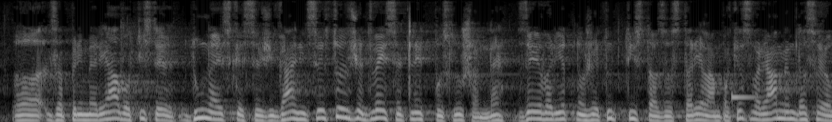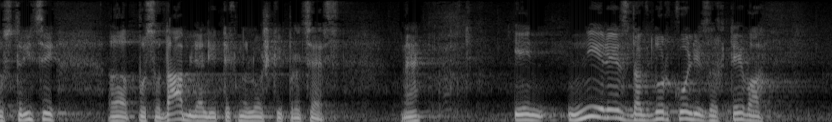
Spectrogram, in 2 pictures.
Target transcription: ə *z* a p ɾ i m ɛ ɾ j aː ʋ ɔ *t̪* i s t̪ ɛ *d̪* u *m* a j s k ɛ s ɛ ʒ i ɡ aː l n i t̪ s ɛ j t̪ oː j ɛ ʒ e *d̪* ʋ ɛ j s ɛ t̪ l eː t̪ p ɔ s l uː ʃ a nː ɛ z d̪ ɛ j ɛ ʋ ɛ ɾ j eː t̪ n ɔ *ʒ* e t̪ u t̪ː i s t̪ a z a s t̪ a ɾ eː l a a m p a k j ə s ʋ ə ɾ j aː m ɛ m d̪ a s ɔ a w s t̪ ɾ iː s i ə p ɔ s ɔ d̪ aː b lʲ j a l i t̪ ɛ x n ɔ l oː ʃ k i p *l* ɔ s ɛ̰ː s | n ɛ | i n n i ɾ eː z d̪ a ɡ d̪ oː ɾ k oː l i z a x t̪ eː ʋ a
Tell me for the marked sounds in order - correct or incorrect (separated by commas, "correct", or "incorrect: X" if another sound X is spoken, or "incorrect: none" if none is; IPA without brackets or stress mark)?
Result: correct, correct, correct, incorrect: n, correct, correct, incorrect: ɾ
